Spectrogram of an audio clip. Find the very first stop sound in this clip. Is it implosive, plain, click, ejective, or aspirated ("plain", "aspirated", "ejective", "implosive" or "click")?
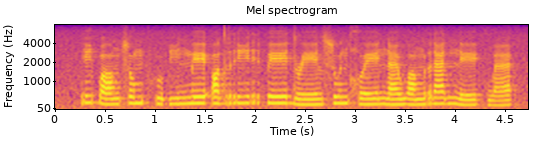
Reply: implosive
